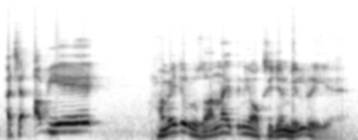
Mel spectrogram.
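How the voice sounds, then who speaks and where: Male doctor, interview guest, fatherly, lively intonation, rhetorical questions. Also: medium pitch, slightly rough, muffled recording. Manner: explains through everyday examples and rhetorical questions; fatherly, addresses listener as son. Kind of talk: reflective interview answer.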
